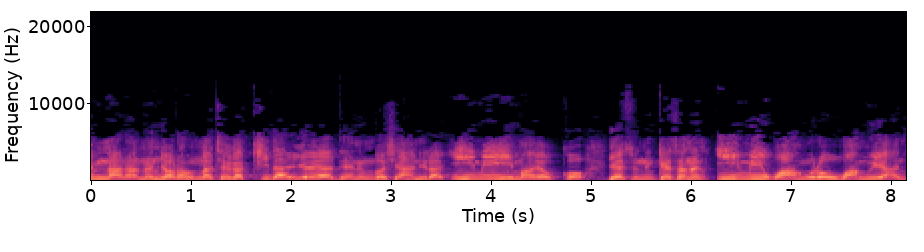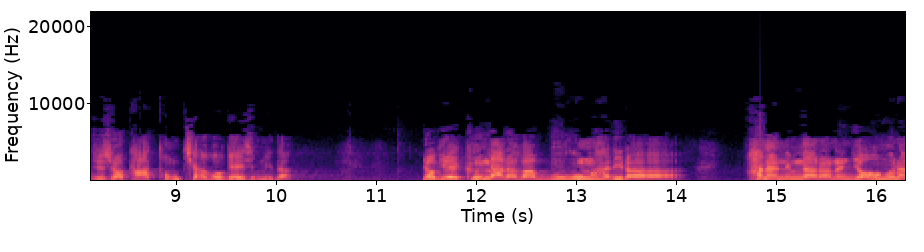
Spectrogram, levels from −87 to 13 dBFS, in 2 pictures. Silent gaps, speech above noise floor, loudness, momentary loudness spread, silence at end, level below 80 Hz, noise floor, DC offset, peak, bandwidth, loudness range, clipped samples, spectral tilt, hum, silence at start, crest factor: none; 37 dB; -17 LUFS; 6 LU; 0 s; -68 dBFS; -54 dBFS; under 0.1%; 0 dBFS; 8.2 kHz; 4 LU; under 0.1%; -6 dB/octave; none; 0 s; 18 dB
